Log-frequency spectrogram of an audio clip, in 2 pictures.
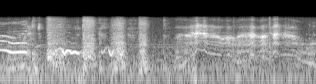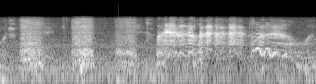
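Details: Domestic male cat, now seven years old, growling and hissing at a woman who teased him as a kitten; drawn-out wavering growls rise into harsh yowling bursts with breathy hisses between, indoors.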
